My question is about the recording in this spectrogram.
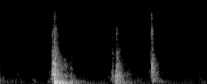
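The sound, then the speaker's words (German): A car door is opened with three solid clunks as two people get out of the parked car after unbuckling their seat belts: a loud latch release followed by two quicker, lighter knocks, with no talking. “Und jetzt dürfen wir beiden den Sicherheitsgurt abschnallen. Ja, genau. Dann dürfen wir aussteigen.”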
